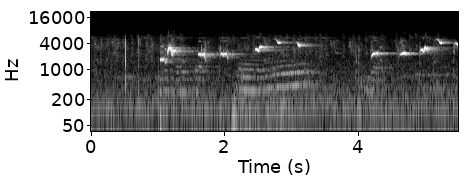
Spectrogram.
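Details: Greater green leafbird from Alas Purwo, Banyuwangi, East Java, described as larger and fierce-looking, sings a lively song of sharp, high whistled notes and slurred phrases in two bursts, with a lower sliding tone between them.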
